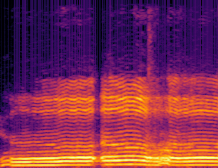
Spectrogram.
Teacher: it's this really low guttural sound that comes out and that actually helps your pelvic floor muscles to relax right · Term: low guttural tone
